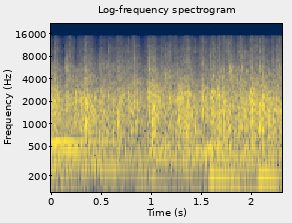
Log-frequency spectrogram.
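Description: An audience applauds the Lord in the morning, steadily, a dense wash of many hands clapping at an even loudness, with a low sustained musical tone running underneath.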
